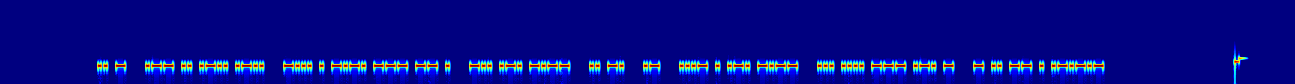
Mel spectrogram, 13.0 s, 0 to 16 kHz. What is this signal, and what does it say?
Morse code, heard as a keyed tone, about 37 wpm, 700 Hz. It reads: IT WILL BECOME DRY IN A VERY SHORT TIME.
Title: Sentences from Top 1000 Words - Review Part 3 - 40wpm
